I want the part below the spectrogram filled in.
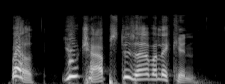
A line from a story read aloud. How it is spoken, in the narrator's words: cried one Norton incautiously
